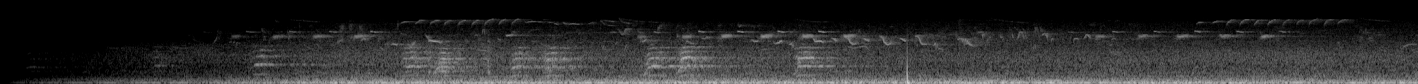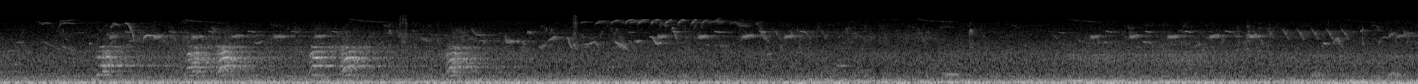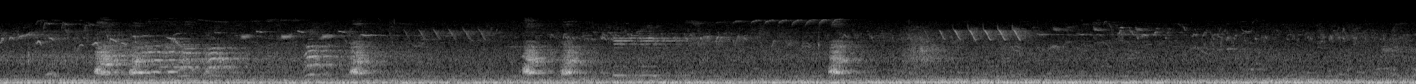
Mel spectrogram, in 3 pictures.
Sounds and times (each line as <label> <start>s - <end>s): birds singing in background 0.1s - 42.5s
cars 0.3s - 42.5s
dogs are barking 2.5s - 2.9s
dogs are barking 3.9s - 8.5s
dogs are barking 15.1s - 19.2s
dogs are barking 27.3s - 32.4s
dogs are barking 33.5s - 34.5s
dogs are barking 36.6s - 37.1s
